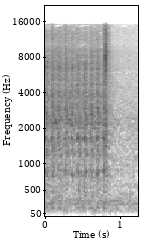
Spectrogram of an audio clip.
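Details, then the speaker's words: 2006 Ford Econoline 6.0 Powerstroke diesel, crank no start with no base oil pressure: fast rattling pops through the intake during cranking that stop abruptly without catching; popping during crank. "I have absolutely no oil pressure and you can also hear that when they don't have good oil"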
